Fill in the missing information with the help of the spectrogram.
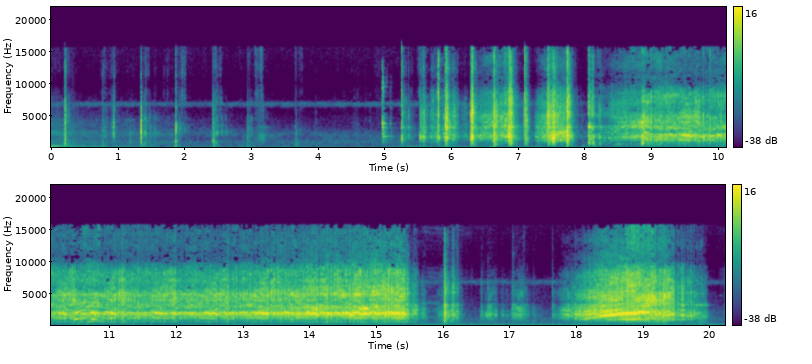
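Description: Toy remote-control stunt car clattering down concrete steps in a quick run of hard knocks, then its small electric motors whining steadily with the wheels rumbling on the concrete for several seconds. A rising whine near the end as the car speeds up again.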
